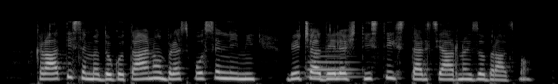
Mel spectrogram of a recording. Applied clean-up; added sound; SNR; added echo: classical method Wiener filter.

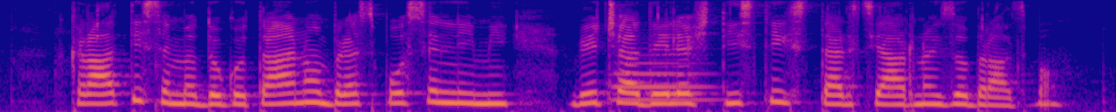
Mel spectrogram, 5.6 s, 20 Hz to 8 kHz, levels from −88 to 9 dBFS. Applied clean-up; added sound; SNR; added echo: none; Brass instrument; 13 dB; none.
